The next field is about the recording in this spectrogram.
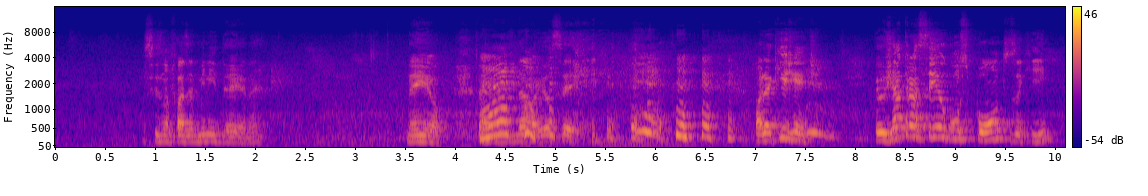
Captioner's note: laughs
